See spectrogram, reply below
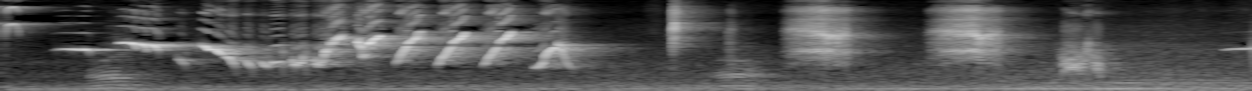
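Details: White-rumped shama of the Aceh type singing part of its repertoire. A fast run of repeated, rattling falling notes is followed by a pause, then harsh, noisy bursts and a final whistle.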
